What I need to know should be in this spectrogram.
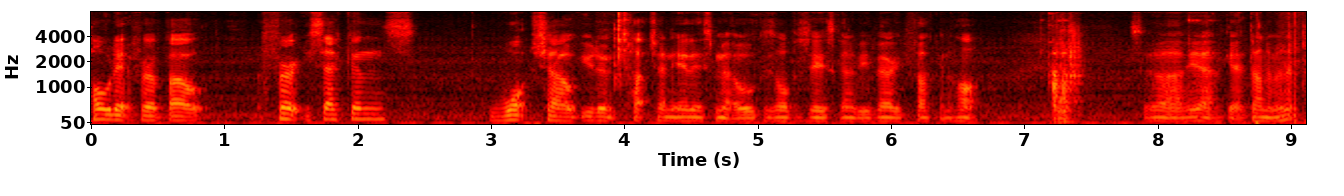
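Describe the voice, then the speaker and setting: The voice has a dark, mellow tone and ordinary pitch variation, broken by long, frequent pauses. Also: man, fairly low pitch for a man, fairly quick pace. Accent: British. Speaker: airsoft hobbyist youtuber. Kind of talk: tutorial. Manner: loud; mumbling.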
